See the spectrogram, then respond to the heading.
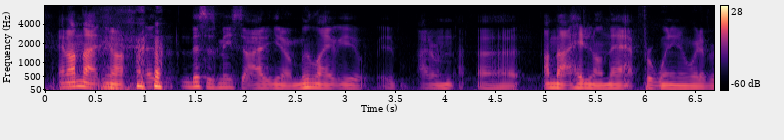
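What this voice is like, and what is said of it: Usual voice. Nothing is said of it.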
